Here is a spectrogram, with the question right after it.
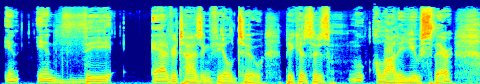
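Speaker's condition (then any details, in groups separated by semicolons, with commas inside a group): Stutter, mild; self-described little stutter, noticeable to listeners; repeated words, prolonged sounds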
